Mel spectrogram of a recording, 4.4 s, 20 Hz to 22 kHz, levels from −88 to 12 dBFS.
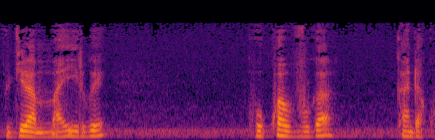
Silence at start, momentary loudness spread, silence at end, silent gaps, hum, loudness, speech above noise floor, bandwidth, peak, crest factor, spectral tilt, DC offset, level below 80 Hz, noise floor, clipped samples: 0 s; 22 LU; 0 s; none; none; -20 LUFS; 24 dB; 11.5 kHz; 0 dBFS; 20 dB; -5.5 dB/octave; under 0.1%; -62 dBFS; -42 dBFS; under 0.1%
